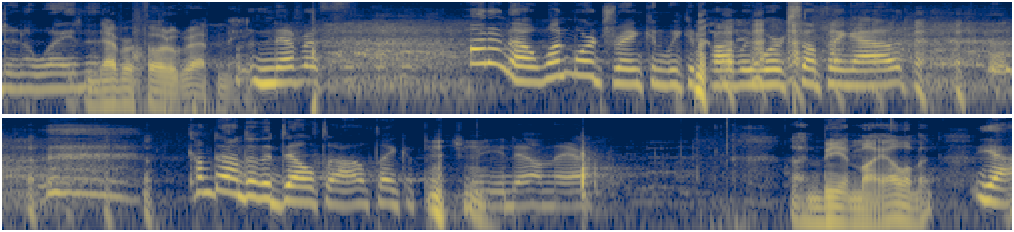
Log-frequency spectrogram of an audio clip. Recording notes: 92Y Talks. In front of a live audience at New York’s 92nd Street Y.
